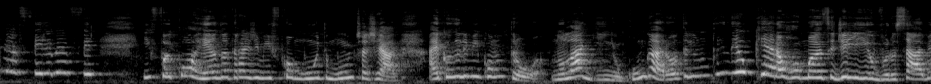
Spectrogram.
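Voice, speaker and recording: A young Brazilian woman vlogger telling a personal love story to camera, chatty and animated, often breaking into giggles. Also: high-pitched. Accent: Brazilian Portuguese.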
